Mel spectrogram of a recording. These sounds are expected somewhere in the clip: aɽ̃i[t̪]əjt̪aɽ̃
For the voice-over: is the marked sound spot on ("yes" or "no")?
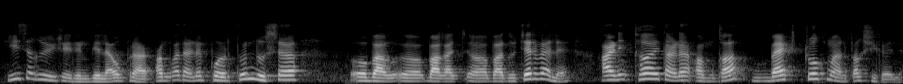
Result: no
